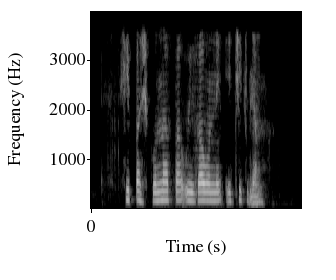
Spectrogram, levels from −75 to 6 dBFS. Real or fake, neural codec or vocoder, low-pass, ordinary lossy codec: real; none; 3.6 kHz; AAC, 16 kbps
